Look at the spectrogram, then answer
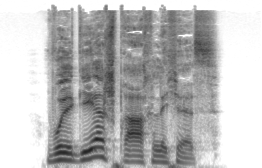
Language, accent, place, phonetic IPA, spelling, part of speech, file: German, Germany, Berlin, [vʊlˈɡɛːɐ̯ˌʃpʁaːxlɪçəs], vulgärsprachliches, adjective, De-vulgärsprachliches.ogg
- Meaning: strong/mixed nominative/accusative neuter singular of vulgärsprachlich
